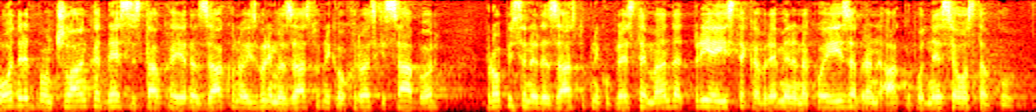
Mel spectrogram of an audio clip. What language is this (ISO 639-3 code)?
hrv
